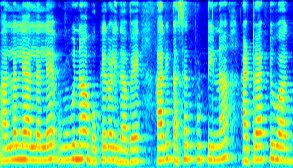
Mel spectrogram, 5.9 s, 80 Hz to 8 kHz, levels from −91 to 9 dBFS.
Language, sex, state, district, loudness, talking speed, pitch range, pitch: Kannada, female, Karnataka, Shimoga, -19 LUFS, 90 wpm, 215-240 Hz, 230 Hz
